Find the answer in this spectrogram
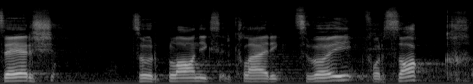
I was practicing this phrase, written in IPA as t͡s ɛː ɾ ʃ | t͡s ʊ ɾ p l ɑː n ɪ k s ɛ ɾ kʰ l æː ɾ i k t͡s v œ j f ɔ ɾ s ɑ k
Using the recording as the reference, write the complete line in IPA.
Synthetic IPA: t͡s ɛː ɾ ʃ | t͡s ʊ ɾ p l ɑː n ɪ k s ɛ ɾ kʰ l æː ɾ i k t͡s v œ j f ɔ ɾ s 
